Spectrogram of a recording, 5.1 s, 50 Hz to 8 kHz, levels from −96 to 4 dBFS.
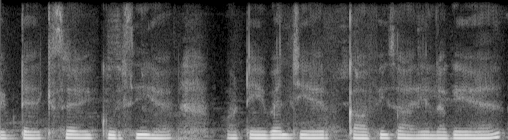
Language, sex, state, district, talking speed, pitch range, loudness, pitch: Hindi, female, Jharkhand, Deoghar, 105 wpm, 180-190 Hz, -15 LUFS, 185 Hz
